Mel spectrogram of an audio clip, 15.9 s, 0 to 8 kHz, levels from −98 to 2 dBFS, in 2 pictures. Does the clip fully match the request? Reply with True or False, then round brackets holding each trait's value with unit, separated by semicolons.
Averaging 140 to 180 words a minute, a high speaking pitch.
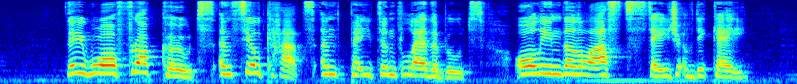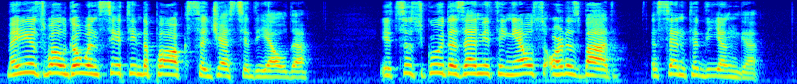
True (160 wpm; 230 Hz)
